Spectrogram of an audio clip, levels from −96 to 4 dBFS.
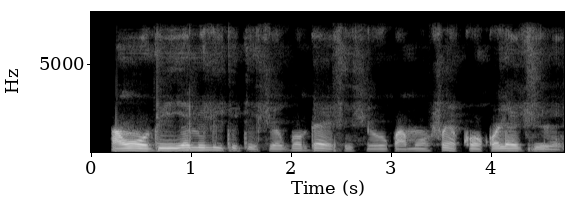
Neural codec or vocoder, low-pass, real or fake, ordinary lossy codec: vocoder, 44.1 kHz, 128 mel bands every 512 samples, BigVGAN v2; 7.2 kHz; fake; AAC, 48 kbps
